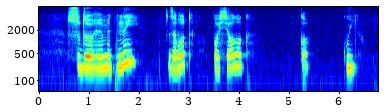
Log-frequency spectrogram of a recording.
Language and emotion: Russian, neutral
